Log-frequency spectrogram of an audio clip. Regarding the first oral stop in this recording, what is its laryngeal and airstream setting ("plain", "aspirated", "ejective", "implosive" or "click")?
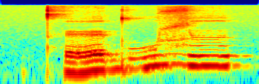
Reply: aspirated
